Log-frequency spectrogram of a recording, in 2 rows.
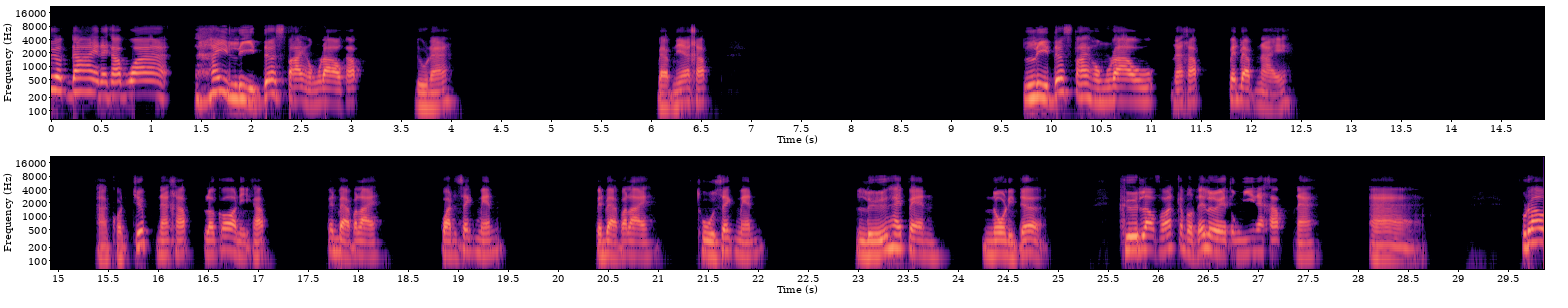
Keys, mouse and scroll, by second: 3.0 click, 3.1 click, 3.5 scroll down 2, 4.3-5.8 drag, 7.4-8.9 drag, 11.2 click, 12.6 click, 12.9 click, 13.5 click, 13.9 click, 17.6 click, 18.7 click, 20.1 click, 21.1 click, 22.9 click, 24.5 click, 26.6 click, 27.4 click, 28.2 click, 28.6-28.9 scroll down 2, 29.2 scroll up 2.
